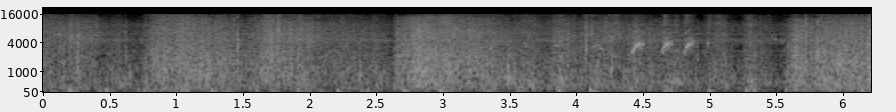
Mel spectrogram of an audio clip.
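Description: Leafy bushes rustle as a man pushes through them.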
